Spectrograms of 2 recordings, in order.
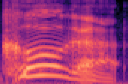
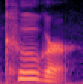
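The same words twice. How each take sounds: First: The word is said in an exaggerated New York accent. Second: The word is said in a plain, neutral accent. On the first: "I was always going cougar" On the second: "say it the normal way"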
